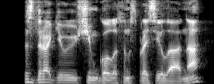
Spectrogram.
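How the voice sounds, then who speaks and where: A man narrating a classic novel in a measured, expressive reading. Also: extremely low pitch. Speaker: audiobook narrator. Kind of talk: scripted literary narration.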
